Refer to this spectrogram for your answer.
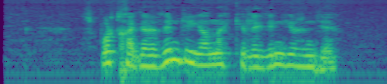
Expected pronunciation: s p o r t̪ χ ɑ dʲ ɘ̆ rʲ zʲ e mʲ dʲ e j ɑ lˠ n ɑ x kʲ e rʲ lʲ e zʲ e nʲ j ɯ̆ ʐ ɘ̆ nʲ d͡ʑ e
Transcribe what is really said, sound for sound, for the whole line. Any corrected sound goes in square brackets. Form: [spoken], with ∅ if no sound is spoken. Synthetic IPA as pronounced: s p o r t̪ χ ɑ dʲ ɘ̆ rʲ zʲ e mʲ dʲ e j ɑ lˠ n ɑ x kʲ [i] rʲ lʲ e zʲ e nʲ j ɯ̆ ʐ ɘ̆ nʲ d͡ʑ e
